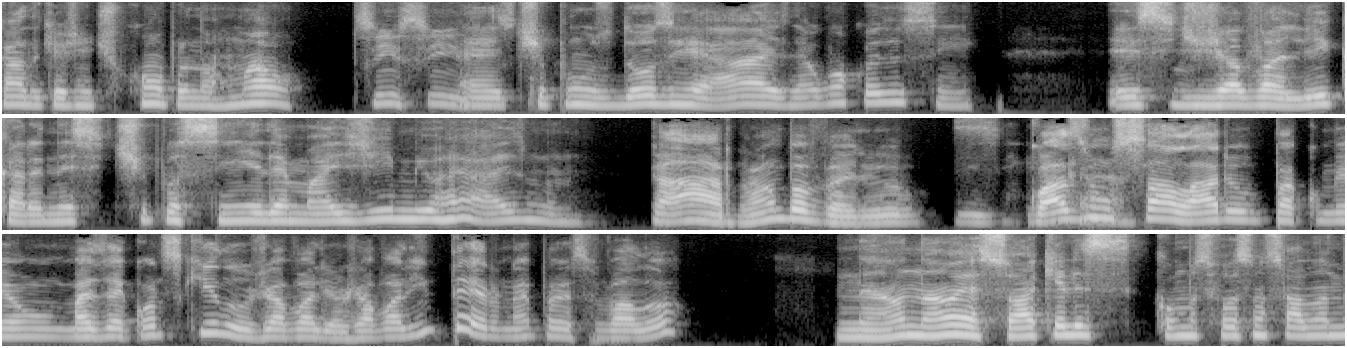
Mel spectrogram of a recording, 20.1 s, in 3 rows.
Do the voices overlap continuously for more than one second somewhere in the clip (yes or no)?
no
